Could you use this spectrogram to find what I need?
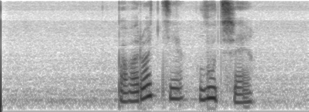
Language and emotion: Russian, neutral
